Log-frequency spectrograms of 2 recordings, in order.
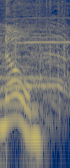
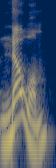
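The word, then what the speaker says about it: Noem: Pronouncing her name correctly. Not gnome like a garden gnome, but know him. Okay. Like I didn't know him.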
